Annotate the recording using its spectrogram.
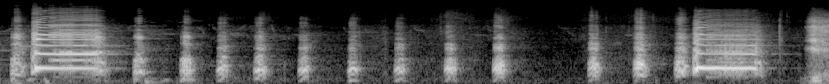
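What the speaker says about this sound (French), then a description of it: "C'est un gentil coq" A rooster named Phoenix, heard close and alone, gives a short crow, then a rapid run of a dozen or so evenly spaced clucks, and ends with another brief crow.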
